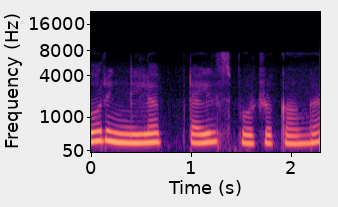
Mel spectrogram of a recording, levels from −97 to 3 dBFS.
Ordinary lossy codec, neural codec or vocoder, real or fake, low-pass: none; none; real; none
